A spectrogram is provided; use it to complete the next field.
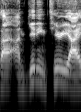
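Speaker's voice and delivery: ordinary delivery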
